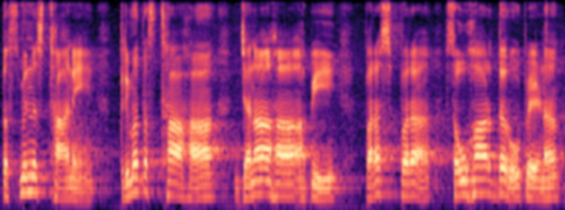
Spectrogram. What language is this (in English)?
Sanskrit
